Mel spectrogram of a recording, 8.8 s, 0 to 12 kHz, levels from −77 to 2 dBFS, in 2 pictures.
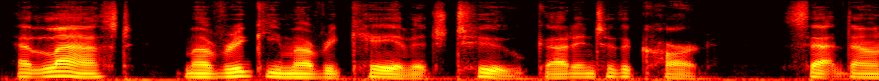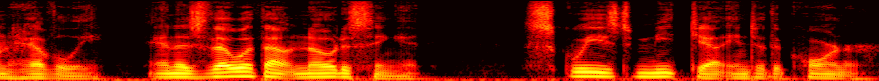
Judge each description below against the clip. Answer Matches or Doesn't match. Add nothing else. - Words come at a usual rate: Matches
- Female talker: Doesn't match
